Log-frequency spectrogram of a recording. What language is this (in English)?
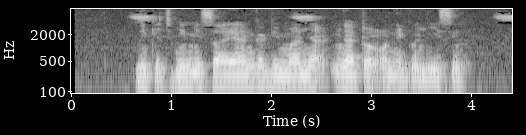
Luo (Kenya and Tanzania)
